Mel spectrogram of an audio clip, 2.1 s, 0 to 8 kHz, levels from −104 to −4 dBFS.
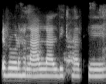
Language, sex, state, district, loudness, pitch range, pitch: Chhattisgarhi, female, Chhattisgarh, Jashpur, -25 LUFS, 195-205 Hz, 195 Hz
